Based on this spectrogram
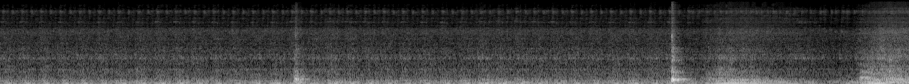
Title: bmw e46 318 rough idle and misfires.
